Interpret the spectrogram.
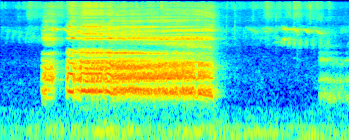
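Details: Morning crow of a rooster marking his territory among waking birds: a short clipped first syllable, then a strong drawn-out cock-a-doodle lasting nearly two seconds. A quieter, lower call follows, over faint twittering in the background.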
